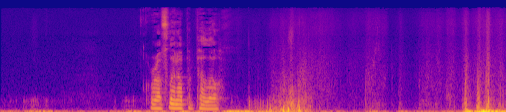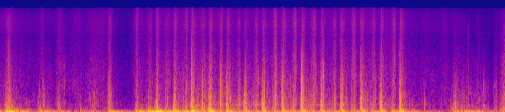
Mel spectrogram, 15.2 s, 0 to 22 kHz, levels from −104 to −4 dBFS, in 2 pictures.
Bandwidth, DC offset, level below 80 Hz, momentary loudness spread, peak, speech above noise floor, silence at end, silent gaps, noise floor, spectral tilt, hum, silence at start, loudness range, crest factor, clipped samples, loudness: 13.5 kHz; under 0.1%; -30 dBFS; 22 LU; -4 dBFS; 21 dB; 0 s; none; -52 dBFS; -7 dB/octave; none; 0.05 s; 7 LU; 22 dB; under 0.1%; -33 LUFS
